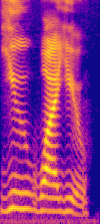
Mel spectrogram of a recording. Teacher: the physical sound your mouth makes starts with a hard consonant glide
